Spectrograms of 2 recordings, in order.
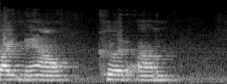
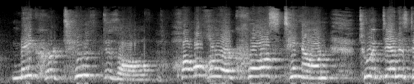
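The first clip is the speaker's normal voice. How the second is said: higher and louder, raw and overwhelmed; weeping prayer; 5 semitones higher, 3 dB louder than usual. Retold or imitated. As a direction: pour it out to God through tears. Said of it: "and I just bawled".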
